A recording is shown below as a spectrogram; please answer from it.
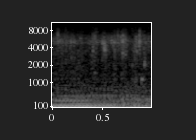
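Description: A weak, thin trickle of water runs from the tap of a Winnebago Micro Minnie FLX RV with low water pump pressure, a close, steady, soft splash over a low pump hum.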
